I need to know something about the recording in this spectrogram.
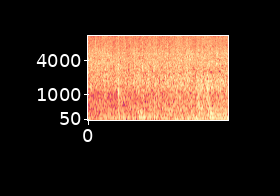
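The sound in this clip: Steady rain pours down in a dense, continuous hiss that stays loud and even throughout, with no voices.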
